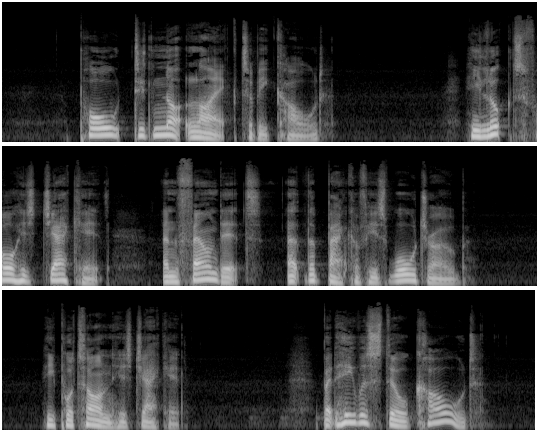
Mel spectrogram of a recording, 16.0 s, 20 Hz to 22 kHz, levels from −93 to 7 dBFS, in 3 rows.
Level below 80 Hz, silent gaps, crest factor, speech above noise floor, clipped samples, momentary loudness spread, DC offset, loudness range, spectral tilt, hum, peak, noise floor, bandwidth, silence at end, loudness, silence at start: -48 dBFS; none; 18 dB; 48 dB; under 0.1%; 12 LU; under 0.1%; 4 LU; -6.5 dB/octave; none; -4 dBFS; -70 dBFS; 14.5 kHz; 0.6 s; -23 LUFS; 0.8 s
